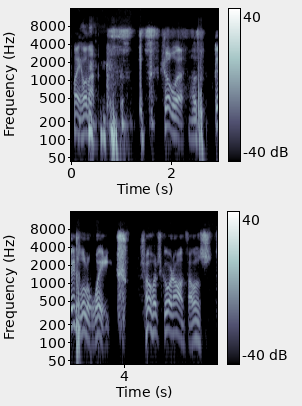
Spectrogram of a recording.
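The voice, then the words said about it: Imitates another person's voice. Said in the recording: “my Dan Marino impression ... That's horrible. It's horrible.”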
